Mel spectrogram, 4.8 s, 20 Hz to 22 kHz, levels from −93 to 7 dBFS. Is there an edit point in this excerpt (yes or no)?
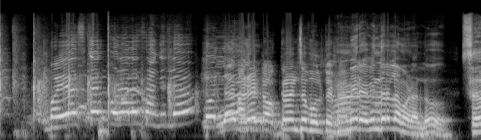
no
